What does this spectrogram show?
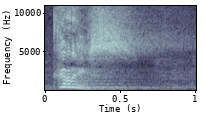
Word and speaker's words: QRIS: Cara bacanya gimana sebetulnya? Kris.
